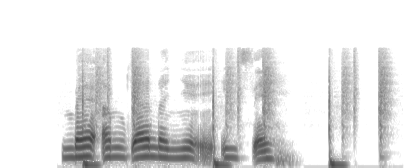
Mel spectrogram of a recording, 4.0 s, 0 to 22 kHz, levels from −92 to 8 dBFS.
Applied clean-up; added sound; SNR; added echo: none; Drum kit; 9 dB; none.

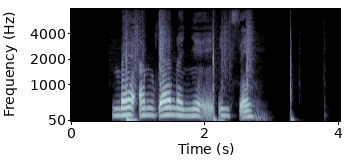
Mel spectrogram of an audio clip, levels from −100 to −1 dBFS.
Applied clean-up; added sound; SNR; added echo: neural mask model RNNoise.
